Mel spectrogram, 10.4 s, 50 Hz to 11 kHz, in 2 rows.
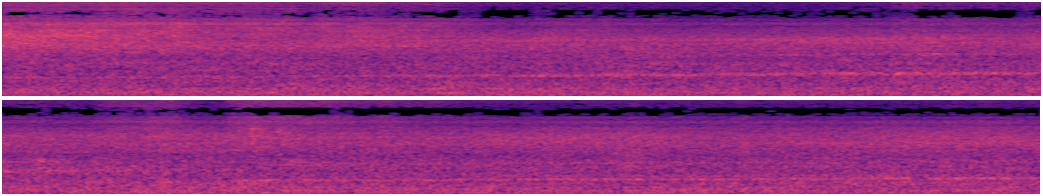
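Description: A 500 series Shinkansen bullet train running past close by along the platform: a steady rush of running noise with a faint humming tone that slides slowly in pitch.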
